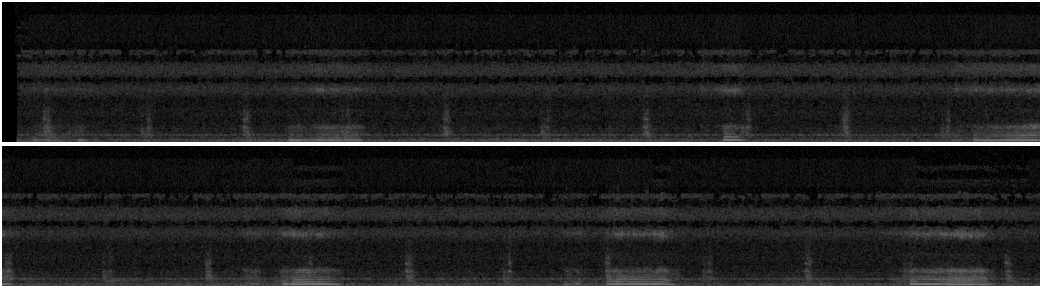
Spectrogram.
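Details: A pet cat named Pochi snoring while asleep indoors, soft nasal snores with a faint tonal whine recurring about every three seconds over a steady low hum.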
